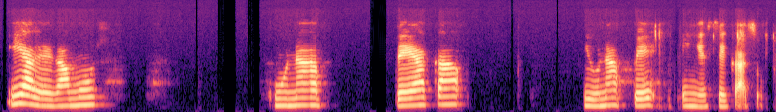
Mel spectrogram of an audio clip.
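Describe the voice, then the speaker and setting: A woman's voice: on the high side, no room sound. A woman teaching an online English grammar lesson, patiently explaining rules step by step. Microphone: computer mic on a video lesson. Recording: dull, dry lo-fi recording.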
